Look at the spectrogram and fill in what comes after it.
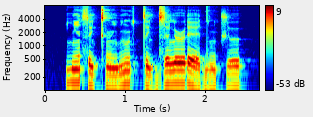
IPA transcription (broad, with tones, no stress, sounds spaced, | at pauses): ʎ ɛ̃˥ s ə˩ lʲ kʰ ə̃ː˩ ʎ ũː˥ s t ə˩ lʲ d͡z ə˥ l ə˞˥ ɾ ɛː˩ d ũ˩ t͡ʃ ɵ˥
